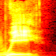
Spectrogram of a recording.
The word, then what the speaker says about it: Wii: Because it's called the Wii, and it's spelled W-I-I, okay. – But it's pronounced Wii.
